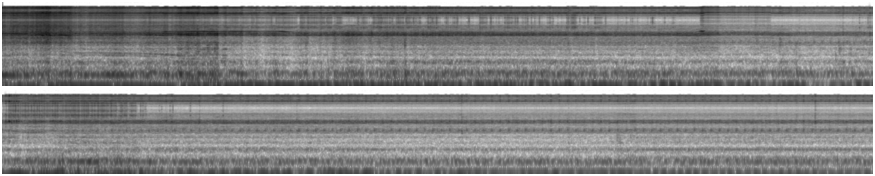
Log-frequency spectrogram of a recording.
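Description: Caterham Seven engine heard from its open cockpit, with wind rush on the microphone in the first few seconds. The engine then eases to a lower, steady run as the car slows to a crawl, and the sound gradually gets quieter over the second half.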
